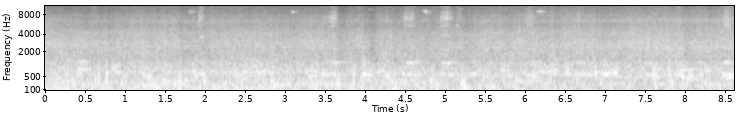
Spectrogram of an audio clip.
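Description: Steady rumble of a moving vehicle with people's voices chattering over it.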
